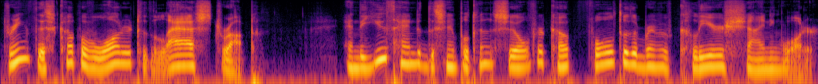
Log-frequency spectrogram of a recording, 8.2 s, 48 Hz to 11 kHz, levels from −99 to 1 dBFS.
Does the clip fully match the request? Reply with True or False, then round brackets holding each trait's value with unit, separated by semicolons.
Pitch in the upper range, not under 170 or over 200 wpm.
False (155 Hz; 190 wpm)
